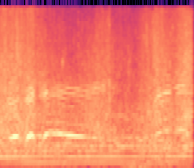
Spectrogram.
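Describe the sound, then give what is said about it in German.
A motorboat carrying traders and fishermen across Lake Victoria from the Kenyan mainland drones steadily while water rushes and slaps against the hull, with a few brief higher-pitched calls rising over the noise in the first second. “Das Motorboot pflügt durch die Wellen des Viktoriasees.”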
